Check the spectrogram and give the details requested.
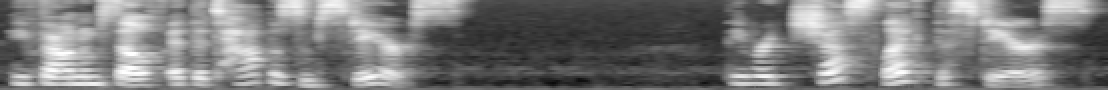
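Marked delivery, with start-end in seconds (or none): none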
